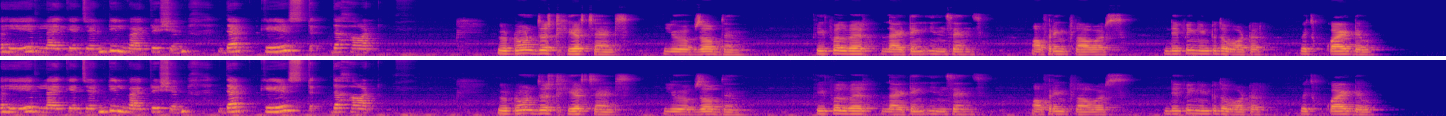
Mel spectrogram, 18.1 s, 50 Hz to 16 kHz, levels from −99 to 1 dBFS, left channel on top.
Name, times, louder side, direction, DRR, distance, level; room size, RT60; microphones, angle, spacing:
voice 1, 0.0-2.5 2.7-3.8 4.1-4.6, right 3 dB, 35° right, 2 dB, 0.8 m, -30 dB
voice 2, 6.2-7.9 8.3-9.3 10.2-12.3 12.9-14.0 14.5-15.8 16.3-17.1, left 2 dB, 30° left, -1 dB, 1.1 m, -31 dB
7.8 x 5.6 x 6.0 m, 0.42 s
head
